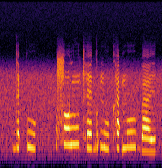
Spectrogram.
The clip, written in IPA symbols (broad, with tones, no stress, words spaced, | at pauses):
ɡɛ˦ʔku˦˨ | sʰɔ˦lũ˦tʰɛ˨ ɡʊ˦ʔmu˨kʰä˦ʔ mo˦ʊ̯ ba˨ɪ̯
